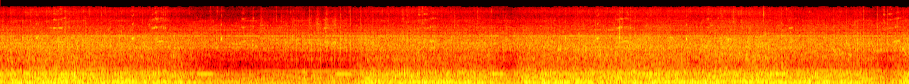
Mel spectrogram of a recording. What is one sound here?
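Mud and water splash under tyres.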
